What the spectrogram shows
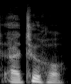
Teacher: So it's not a hard H. It's almost inaudible. · You hardly hear the CH. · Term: the CH sound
